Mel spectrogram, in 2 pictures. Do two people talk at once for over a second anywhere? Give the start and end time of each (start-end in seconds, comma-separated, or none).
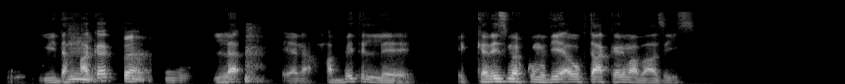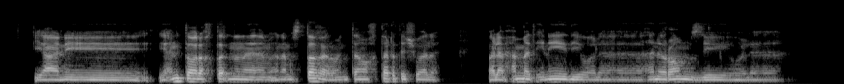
none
